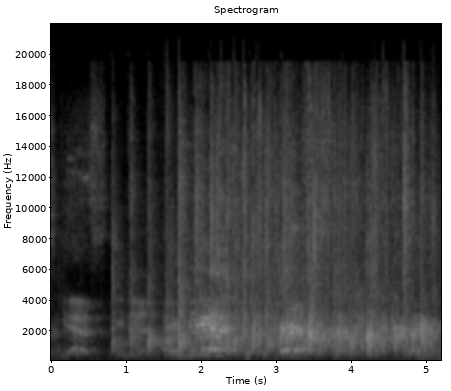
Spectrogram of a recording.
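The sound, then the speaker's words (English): Scattered, sparse clapping from about six audience members, sharp irregular slaps rather than full applause, with murmuring voices and some vocal reactions mixed in throughout. “Thank you, the six of you that clapped.”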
